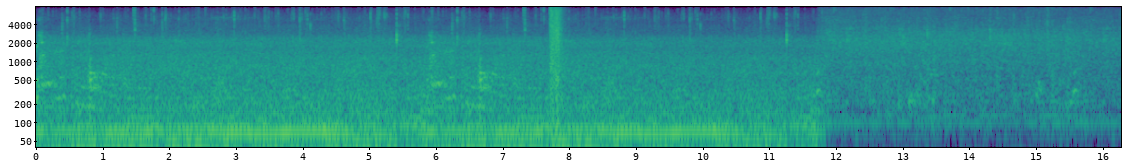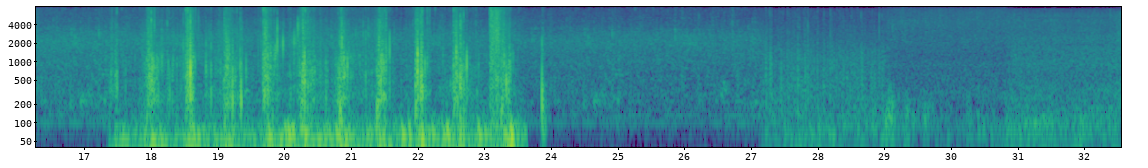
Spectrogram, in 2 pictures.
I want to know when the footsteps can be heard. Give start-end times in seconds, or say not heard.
17.4-23.9.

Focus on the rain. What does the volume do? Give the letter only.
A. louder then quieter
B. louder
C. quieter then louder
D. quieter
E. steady
D.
